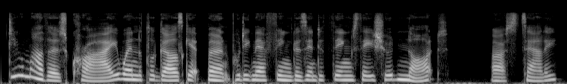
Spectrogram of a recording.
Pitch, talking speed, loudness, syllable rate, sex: 205 Hz, 190 wpm, -18 LUFS, 4.9 syllables/s, female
